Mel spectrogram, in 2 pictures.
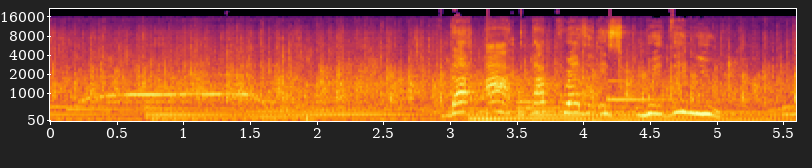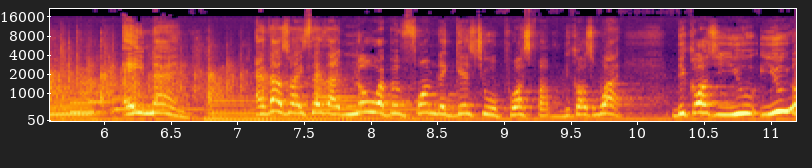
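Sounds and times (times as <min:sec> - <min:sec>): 
audience clapping: 0:00.0 - 0:08.2
speech: 0:03.0 - 0:11.1.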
